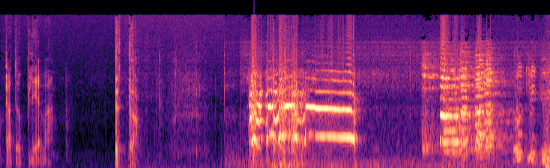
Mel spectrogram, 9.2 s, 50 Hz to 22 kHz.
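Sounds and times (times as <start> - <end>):
low hum: 0.0 - 9.1
speech: 0.1 - 1.0
rooster crowing: 4.1 - 6.1.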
